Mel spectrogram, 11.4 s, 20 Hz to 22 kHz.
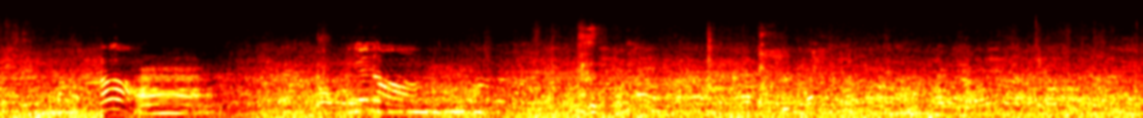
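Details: Cattle at the Jatirogo cattle market, East Java, 18 May 2018, give two short, bending moos a couple of seconds apart, heard over continuous crowd babble and general market noise.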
